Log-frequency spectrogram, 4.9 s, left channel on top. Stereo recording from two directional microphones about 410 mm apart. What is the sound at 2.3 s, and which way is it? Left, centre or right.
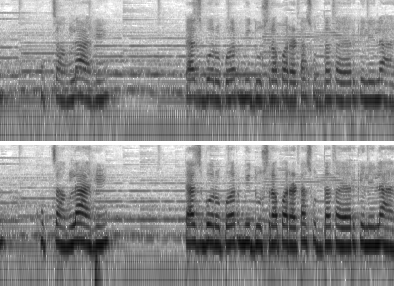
Speech, centre.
